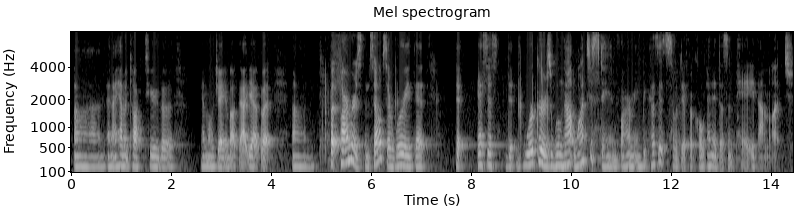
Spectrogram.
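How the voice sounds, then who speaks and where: A woman's voice: on the low side, fairly even intonation, normal speed, gravelly, dark tone. A woman researcher answering audience questions at a seminar, explaining at length and checking in with her listeners. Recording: dull lo-fi sound.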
